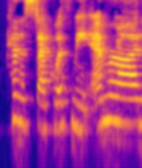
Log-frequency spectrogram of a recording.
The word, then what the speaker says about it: Emeraude: of stuck with me Emma rod is also the French pronunciation of emerald which is my birthstone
